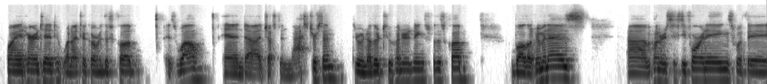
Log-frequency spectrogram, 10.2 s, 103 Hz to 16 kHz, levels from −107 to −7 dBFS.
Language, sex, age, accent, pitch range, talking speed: English, male, 20-39, American, 95-120 Hz, 165 wpm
